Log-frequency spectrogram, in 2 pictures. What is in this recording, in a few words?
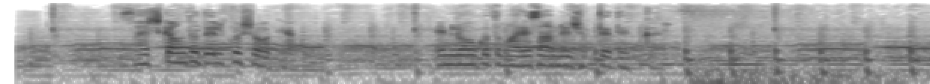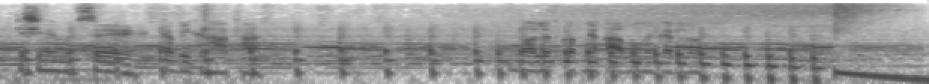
Dialogue Ringtone; Daulat Ko Apne Kabu Mein Kar Lo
